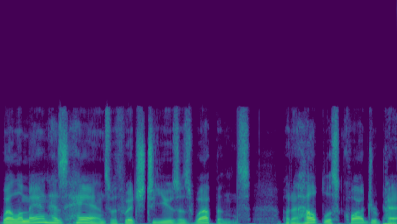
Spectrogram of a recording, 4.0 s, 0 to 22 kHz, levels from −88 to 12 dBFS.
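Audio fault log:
No faults detected in this speech.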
